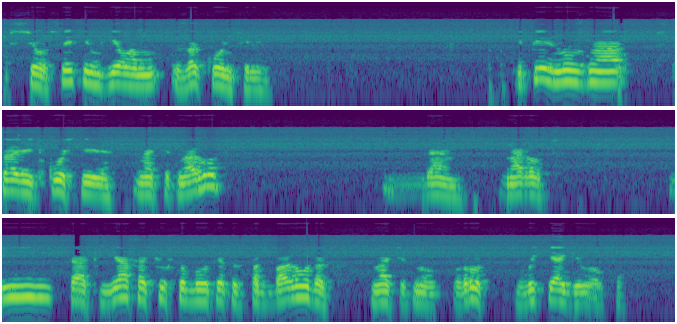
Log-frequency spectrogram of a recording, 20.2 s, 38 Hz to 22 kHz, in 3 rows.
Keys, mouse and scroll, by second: 0.3-1.3 middle drag, 4.7 KP_3, 6.2 shift+middle click.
